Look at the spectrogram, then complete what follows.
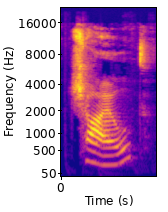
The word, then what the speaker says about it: child: that's following that CH after that sound it's the vowel sound it's different right it's a different vowel sound so that's why using the phic script is so important for your pronunciation because you can see the sound and see that it's different I mean hear it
